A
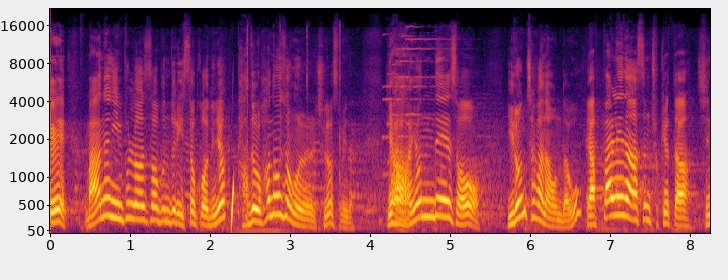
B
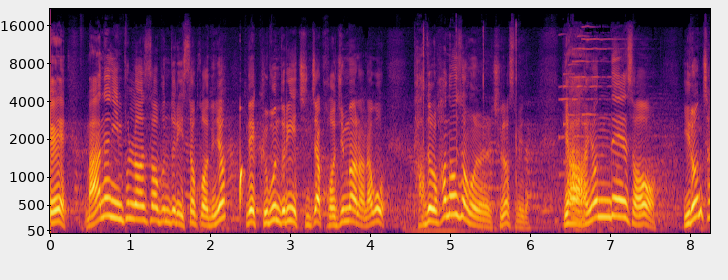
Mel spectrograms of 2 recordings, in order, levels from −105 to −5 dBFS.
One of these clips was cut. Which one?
A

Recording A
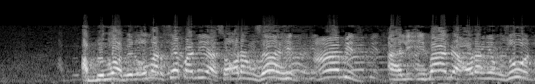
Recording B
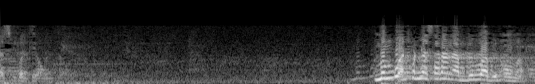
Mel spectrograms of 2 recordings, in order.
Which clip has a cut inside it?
B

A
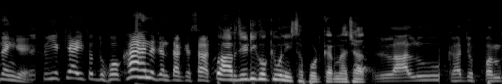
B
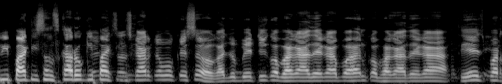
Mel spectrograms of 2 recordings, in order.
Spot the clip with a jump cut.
A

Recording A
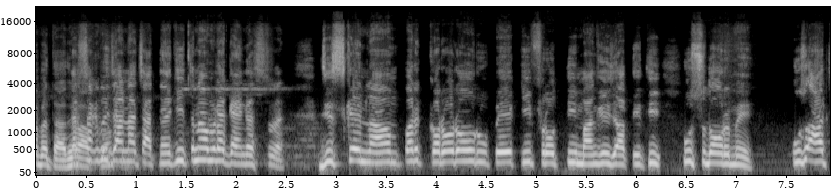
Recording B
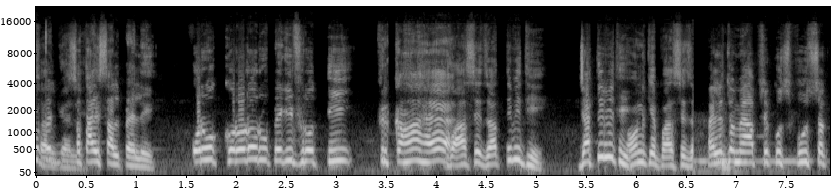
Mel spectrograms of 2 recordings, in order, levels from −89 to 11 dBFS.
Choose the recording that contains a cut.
B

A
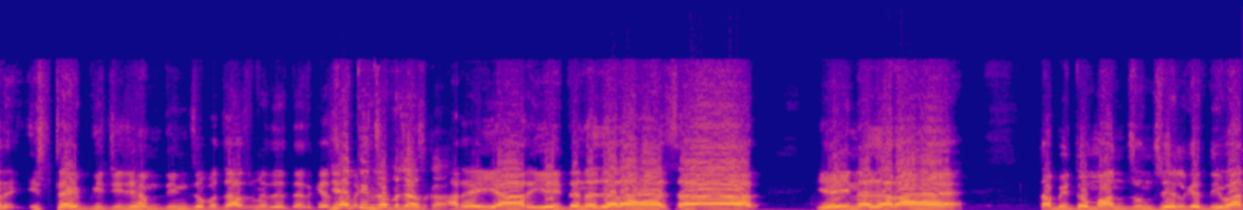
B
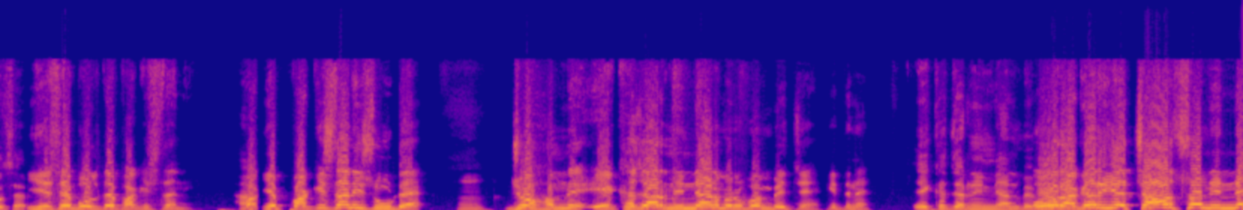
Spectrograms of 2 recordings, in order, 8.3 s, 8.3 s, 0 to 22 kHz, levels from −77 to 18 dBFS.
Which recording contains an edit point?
B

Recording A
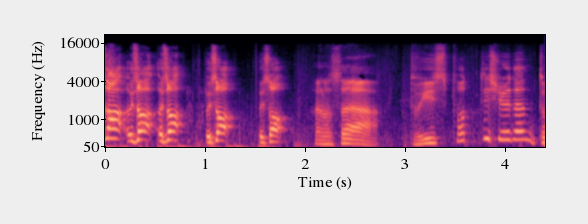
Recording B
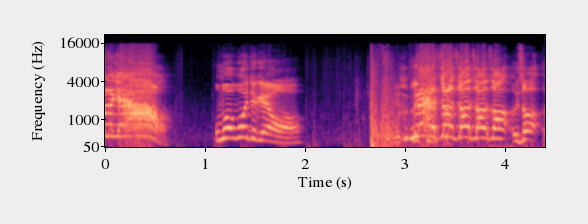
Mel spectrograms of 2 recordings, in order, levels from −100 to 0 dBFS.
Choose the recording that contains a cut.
A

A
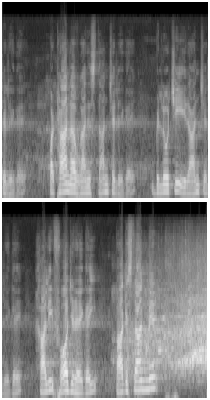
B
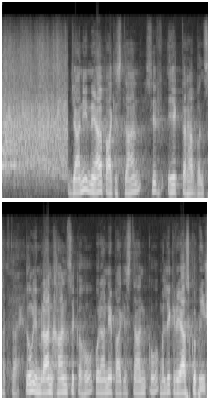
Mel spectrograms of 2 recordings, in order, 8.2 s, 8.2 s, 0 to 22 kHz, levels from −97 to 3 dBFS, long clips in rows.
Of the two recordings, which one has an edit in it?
B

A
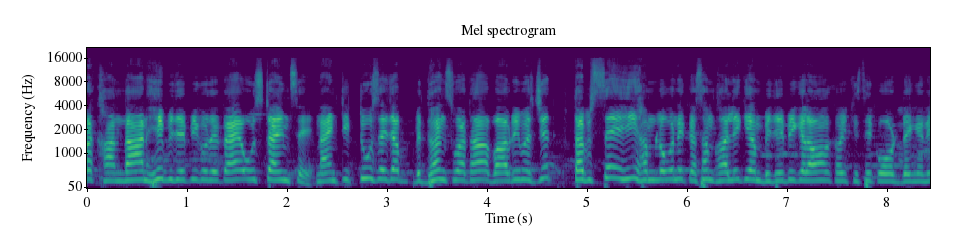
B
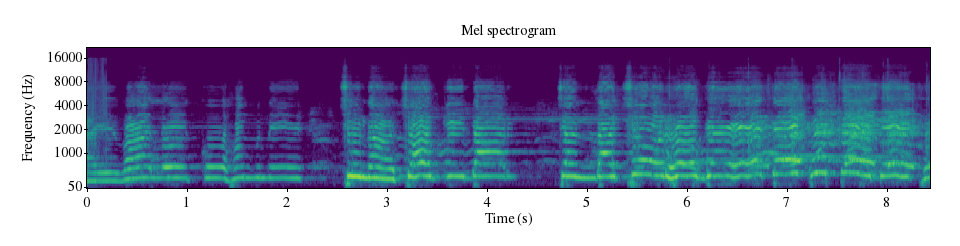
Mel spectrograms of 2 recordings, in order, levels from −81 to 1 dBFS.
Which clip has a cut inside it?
A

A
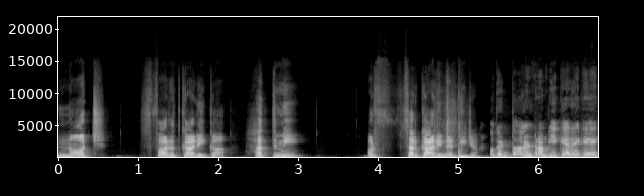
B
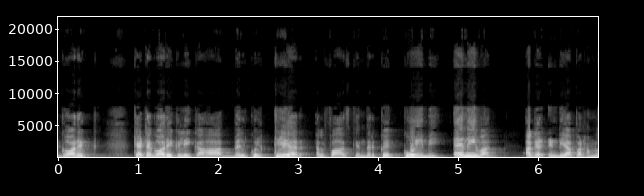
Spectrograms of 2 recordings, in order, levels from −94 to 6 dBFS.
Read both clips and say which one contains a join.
A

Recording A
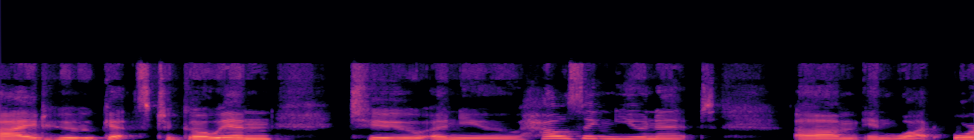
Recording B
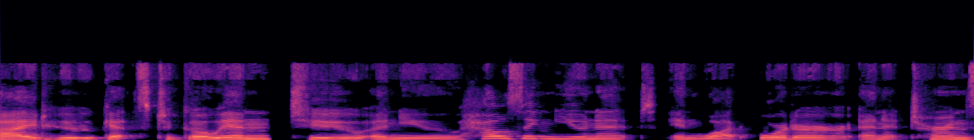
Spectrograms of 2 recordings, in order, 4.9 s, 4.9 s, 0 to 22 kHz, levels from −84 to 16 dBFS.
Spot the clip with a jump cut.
B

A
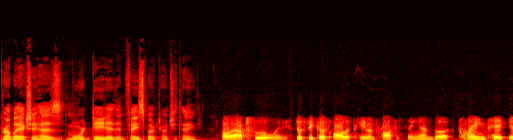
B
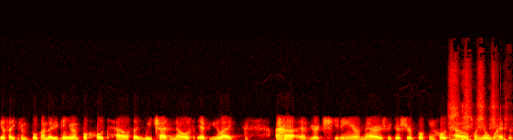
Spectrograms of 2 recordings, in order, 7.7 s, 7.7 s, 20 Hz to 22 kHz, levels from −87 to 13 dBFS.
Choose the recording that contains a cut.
A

